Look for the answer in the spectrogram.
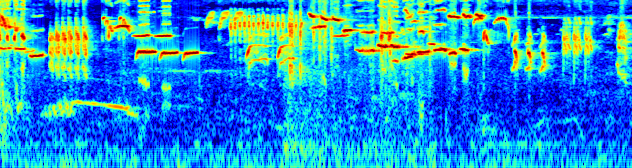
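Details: Brown-chested jungle flycatcher in the wild, busy and noisy: buzzy trill bursts, a long low falling whistle, then paired clear high whistles and a fast run of varied chirps and slurs.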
